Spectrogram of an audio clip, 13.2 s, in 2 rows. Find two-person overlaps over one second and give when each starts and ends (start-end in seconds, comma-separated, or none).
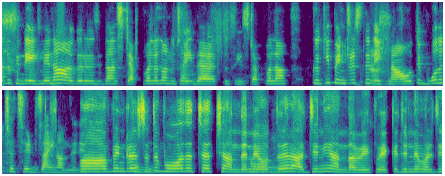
none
